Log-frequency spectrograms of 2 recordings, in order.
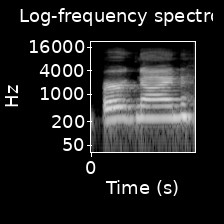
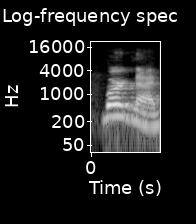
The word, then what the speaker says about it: Borgnine: saw twitter um where ernest how do you say his last name bergnine is that ernest borgnine borgnine that's it yeah he's passed but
